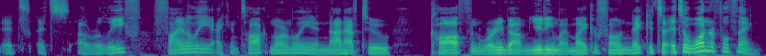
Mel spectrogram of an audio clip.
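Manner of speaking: ordinary delivery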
